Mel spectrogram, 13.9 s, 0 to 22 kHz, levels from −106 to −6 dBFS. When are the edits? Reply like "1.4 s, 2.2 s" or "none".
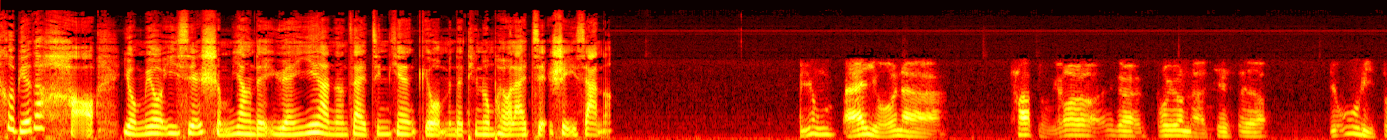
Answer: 8.0 s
